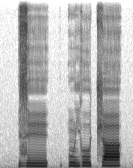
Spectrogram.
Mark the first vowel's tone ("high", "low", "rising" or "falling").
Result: low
